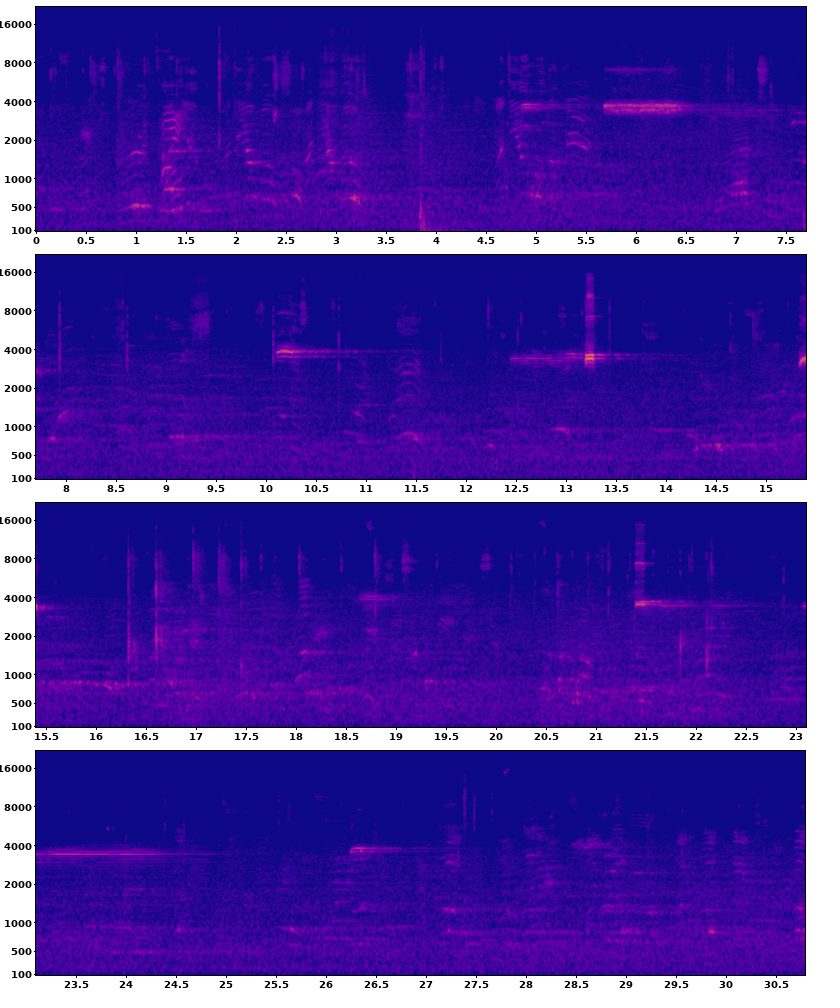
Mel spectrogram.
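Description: Echoing ambience of a busy wrestling tournament hall: crowd chatter and shouts, with short high referee whistle blasts every few seconds from the mats and a few sharp thuds.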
